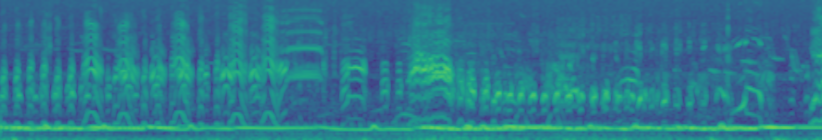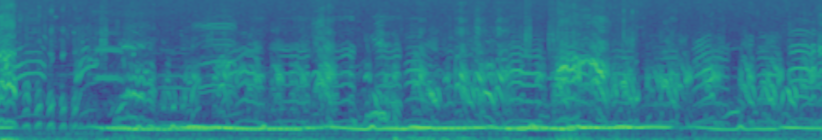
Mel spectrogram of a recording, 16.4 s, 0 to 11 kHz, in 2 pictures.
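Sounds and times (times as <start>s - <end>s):
greater prairie chicken cackles and whoops: 0.0s - 16.4s
greater prairie chickens booming: 0.0s - 16.4s.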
